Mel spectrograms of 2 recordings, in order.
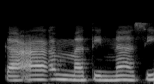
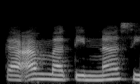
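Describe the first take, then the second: Both takes have the same delivery.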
